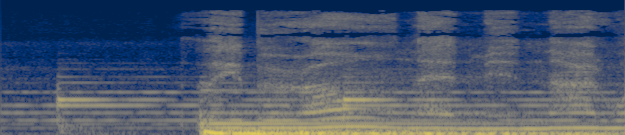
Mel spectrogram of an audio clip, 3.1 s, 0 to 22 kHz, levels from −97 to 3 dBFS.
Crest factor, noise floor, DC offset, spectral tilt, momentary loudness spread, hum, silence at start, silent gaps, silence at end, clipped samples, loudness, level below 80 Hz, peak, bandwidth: 16 dB; -41 dBFS; under 0.1%; -7 dB/octave; 16 LU; none; 0.1 s; none; 0 s; under 0.1%; -24 LUFS; -22 dBFS; -6 dBFS; 15.5 kHz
